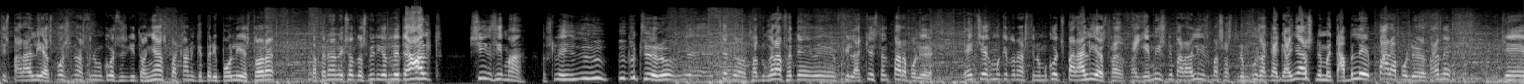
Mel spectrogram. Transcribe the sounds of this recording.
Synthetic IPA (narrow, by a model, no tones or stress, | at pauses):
t̪ispɐɾɐliɐsposineoɐst̪ino̞miko̞st̪izʝit̪o̞ɲɐspuθɐkɐnuɲce̞pe̞ɾipo̞lie̞st̪o̞ɾɐθɐpe̞ɾnɐnksɐpot̪spit̪icɐt̪uleit̪eɐlt̪ | sinθimɐθɐsuleiðet̪okse̞ɾo̞et̪et̪oθɐt̪uɣɾɐfe̞t̪e̞filɐcesθɐnt̪pɐɾɐpo̞lio̞ɾeɐe̞t͡sie̞xumecet̪o̞nɐst̪ino̞mikot̪i̥spɐɾɐliɐsθɐθɐʝe̞misunipɐɾɐlie̞zmɐsɐst̪ino̞mikusɐɡɐŋɡɐɲɐsuneme̞t̪ɐmble̞pɐɾɐpo̞lioeɐθɐinece̞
